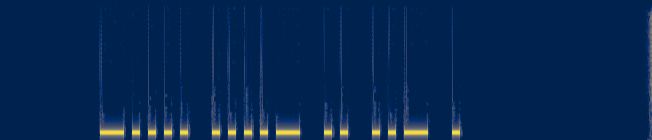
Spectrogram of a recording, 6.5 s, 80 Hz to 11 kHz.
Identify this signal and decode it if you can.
Morse code, heard as a keyed tone, about 15 wpm, 700 Hz. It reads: 64IUE
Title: Five Challenging Letter-Number Combinations 15wpm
